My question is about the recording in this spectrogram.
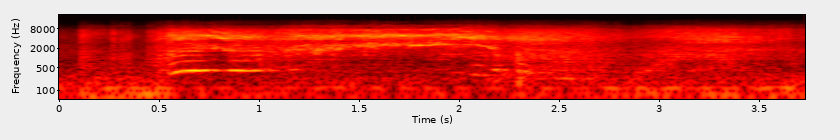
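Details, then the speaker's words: Permobil C300 power wheelchair with 120 amp controller and new Michelin S83 moped tires at 40 PSI: high wavering squeal rising and falling as wheels spin up and scrub; the new tires squeal under wheelspin. "yeah so this chair is tuned up with 120 amp controller tires are very squeaky"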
